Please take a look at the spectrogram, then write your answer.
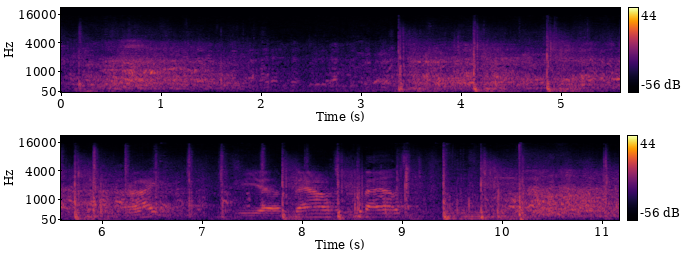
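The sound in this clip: A basketball bounces and thuds during casual shooting practice ahead of a foul shot, with many sharp, irregular impacts under steady conversation among the people there.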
